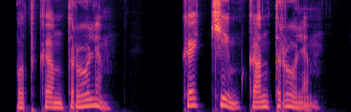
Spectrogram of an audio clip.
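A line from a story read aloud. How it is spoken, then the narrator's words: Through gritted teeth. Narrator (Russian): Процедил Себастьян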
